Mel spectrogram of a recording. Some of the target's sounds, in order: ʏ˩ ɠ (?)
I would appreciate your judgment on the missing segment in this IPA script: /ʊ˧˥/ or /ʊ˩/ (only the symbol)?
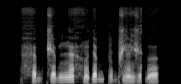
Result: ʊ˩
